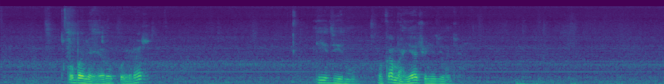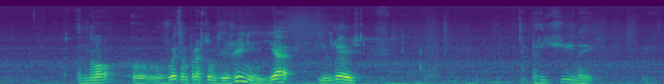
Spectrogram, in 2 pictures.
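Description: An elderly man speaks calmly into a nearby microphone, in short bursts with pauses.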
